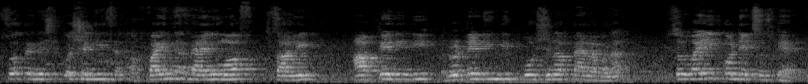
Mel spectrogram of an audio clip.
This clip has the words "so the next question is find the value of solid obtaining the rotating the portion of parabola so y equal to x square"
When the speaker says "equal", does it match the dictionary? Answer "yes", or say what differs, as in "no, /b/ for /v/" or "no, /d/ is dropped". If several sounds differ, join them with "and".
no, /n/ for /l/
